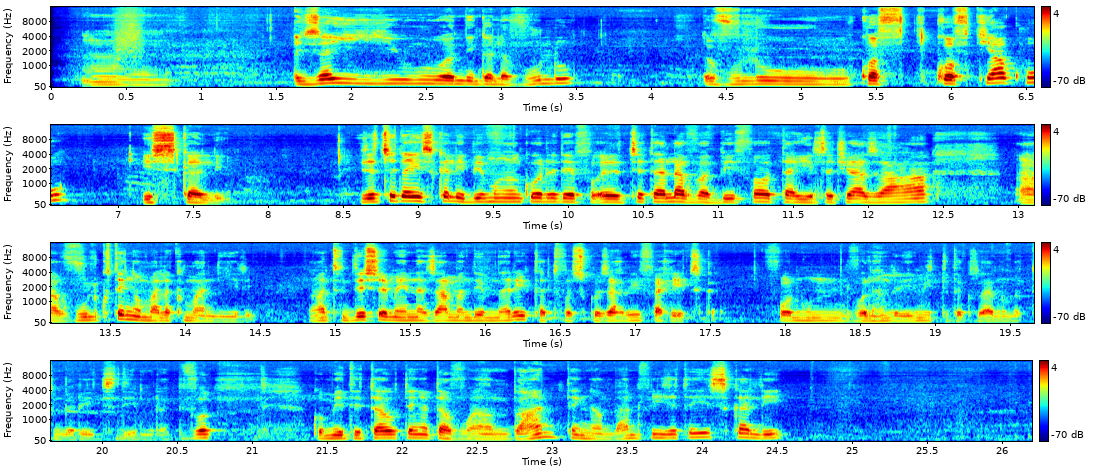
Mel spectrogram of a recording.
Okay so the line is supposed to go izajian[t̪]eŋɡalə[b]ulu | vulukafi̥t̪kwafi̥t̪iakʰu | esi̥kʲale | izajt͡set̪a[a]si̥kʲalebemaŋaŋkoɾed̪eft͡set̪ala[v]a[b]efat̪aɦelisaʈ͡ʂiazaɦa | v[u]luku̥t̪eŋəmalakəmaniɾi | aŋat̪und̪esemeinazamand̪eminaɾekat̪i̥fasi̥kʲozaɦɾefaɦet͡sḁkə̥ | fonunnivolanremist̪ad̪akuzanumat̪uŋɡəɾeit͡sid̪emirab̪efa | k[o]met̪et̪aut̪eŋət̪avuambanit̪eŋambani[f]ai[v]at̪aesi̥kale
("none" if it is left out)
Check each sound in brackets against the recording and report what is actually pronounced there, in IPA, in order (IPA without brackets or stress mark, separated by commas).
d̪, v, e, v, b, u, o, f, z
